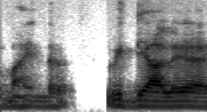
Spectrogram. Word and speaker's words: Mahinda Vidyalaya: And I went from 3rd grade to high school in that school called Mahinda College, or Mahinda Vidyalaya, it's the Sri Lankan pronunciation.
